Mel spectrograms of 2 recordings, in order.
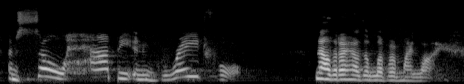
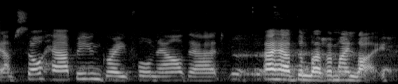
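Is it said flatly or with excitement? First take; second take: with excitement; flatly. First: It is said with ecstatic, excited emotion. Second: It is said flatly, without emotion.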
